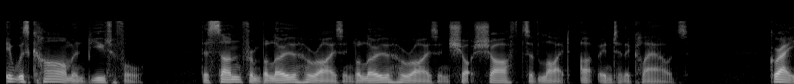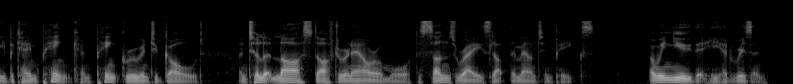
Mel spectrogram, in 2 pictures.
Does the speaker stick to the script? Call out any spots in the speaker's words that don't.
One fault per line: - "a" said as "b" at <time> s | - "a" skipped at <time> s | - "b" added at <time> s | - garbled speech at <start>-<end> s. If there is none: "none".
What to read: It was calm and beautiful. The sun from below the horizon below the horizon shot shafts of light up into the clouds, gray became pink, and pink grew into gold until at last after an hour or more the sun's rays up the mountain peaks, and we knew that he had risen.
none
